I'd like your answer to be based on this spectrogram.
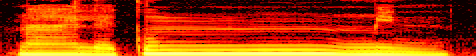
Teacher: لکم کم کا میم اور آگے من کا میم، یہ مرج ہو رہے ہیں، یہ ہے ادغام شفوی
